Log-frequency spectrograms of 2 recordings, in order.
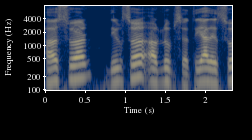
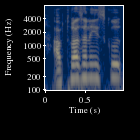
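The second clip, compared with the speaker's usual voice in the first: ordinary talk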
